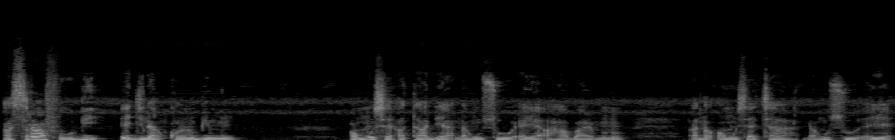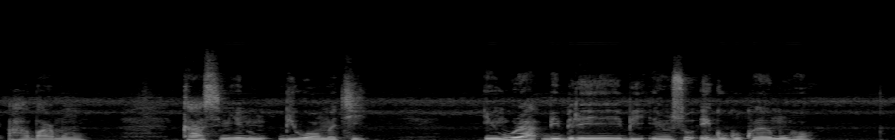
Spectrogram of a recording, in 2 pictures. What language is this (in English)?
Akan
